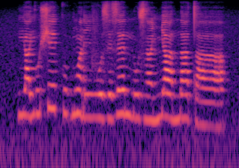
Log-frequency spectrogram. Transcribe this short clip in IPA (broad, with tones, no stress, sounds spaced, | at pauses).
j a˨ j u˨ ʃ eː˦ k u˨ ɡʷ ã˦˨ ɾ iː˨ v ʊ˨ z ɪ˨ z ɛ˦ n u˨ z ã˨ ɲ a˦˨ n a˦ t aː˨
